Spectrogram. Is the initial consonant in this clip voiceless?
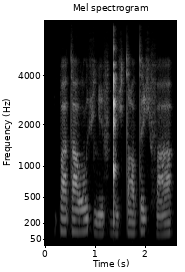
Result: yes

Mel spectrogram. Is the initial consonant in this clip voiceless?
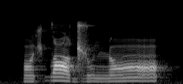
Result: yes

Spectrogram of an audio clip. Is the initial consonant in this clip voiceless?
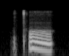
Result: yes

